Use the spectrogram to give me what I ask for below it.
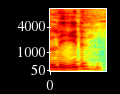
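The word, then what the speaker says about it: lede: L-E-D-E, it's pronounced lead.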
